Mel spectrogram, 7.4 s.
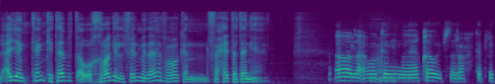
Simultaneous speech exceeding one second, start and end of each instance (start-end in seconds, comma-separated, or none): none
